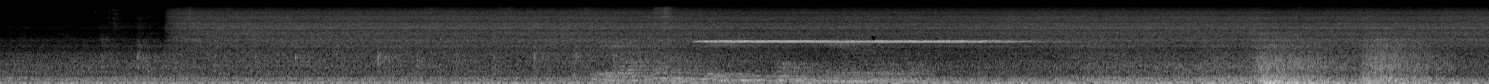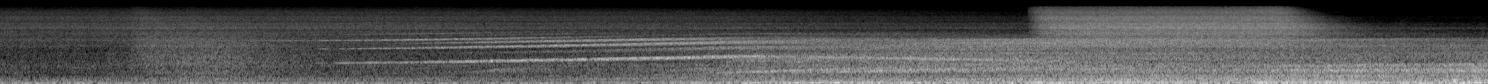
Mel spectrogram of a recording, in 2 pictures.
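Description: Santiago Metro CAF AS-2014 subway train departing a station: a steady high beep for about three seconds, a thud, then the electric traction motors whine with several tones rising in pitch as the train accelerates. A burst of hiss comes near the end.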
